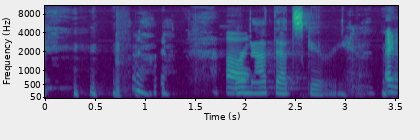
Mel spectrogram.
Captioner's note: people laughing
